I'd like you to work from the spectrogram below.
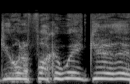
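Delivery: put-on shrill, aggressive, very high screaming. Retelling the preacher in his corner during a fight: imitating a screaming preacher-cornerman. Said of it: "Screaming at me".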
